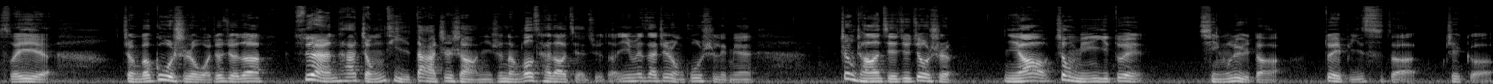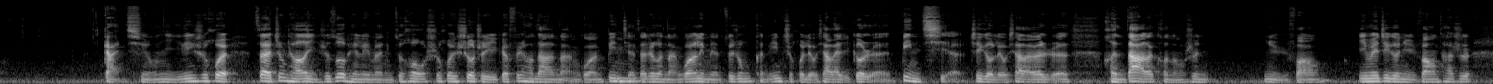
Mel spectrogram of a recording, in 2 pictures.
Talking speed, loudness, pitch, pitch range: 275 characters per minute, -23 LUFS, 130 Hz, 120-140 Hz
